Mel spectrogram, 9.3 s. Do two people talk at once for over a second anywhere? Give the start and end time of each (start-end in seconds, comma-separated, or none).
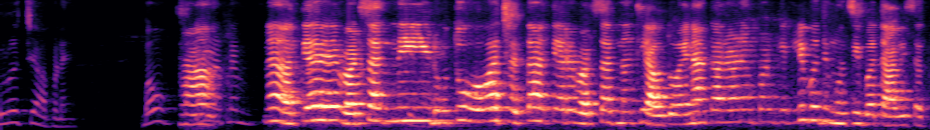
2.9-4.5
